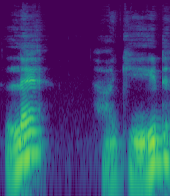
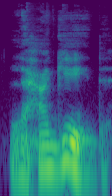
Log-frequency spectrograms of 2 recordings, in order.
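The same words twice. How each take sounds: First: להגיד split as le, pause, hagid; slowed down. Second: Said in the usual way. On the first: Shown as a demonstration. Teacher slows it for learners, להגיד broken after le. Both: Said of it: "back, slow it down".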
